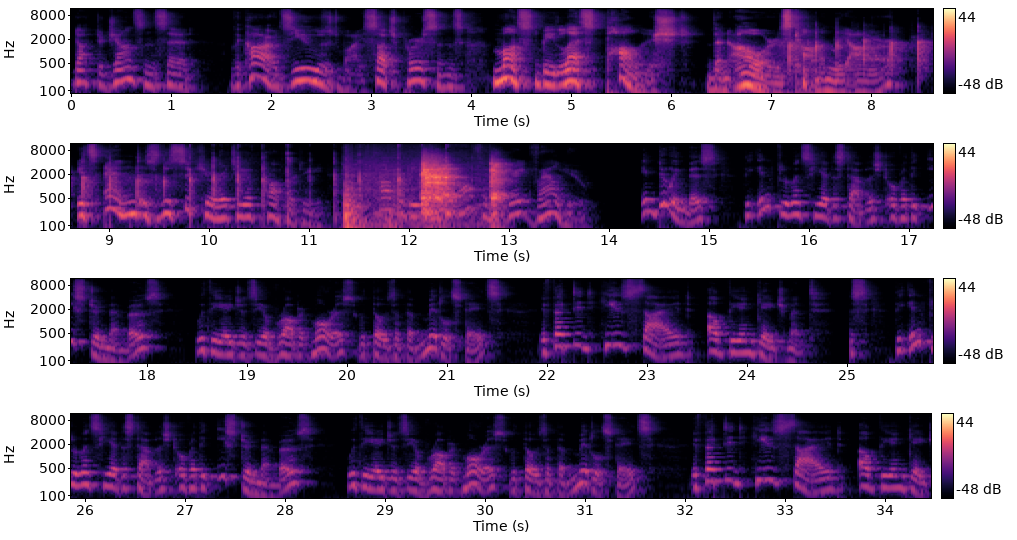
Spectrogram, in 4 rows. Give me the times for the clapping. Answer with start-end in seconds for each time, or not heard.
7.0-12.6.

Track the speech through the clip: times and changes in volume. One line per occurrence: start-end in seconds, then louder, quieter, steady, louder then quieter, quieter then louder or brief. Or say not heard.
0.0-34.4 quieter.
